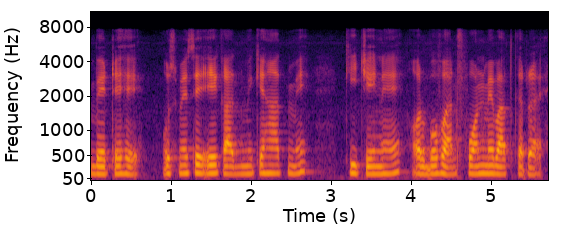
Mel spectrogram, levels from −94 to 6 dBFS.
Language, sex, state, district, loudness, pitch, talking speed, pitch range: Hindi, male, Delhi, New Delhi, -19 LUFS, 155 Hz, 210 wpm, 150-160 Hz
